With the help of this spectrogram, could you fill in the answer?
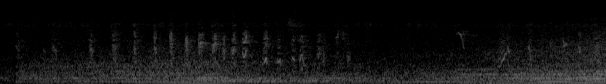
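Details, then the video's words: Lure recording of streak-eared bulbul: a fast run of clipped, ticking chirps for about two seconds, then a few single upslurred notes near the end, against steady background noise. "เสียงนกปรอดสวน เสียงต่อปรอดสวน"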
